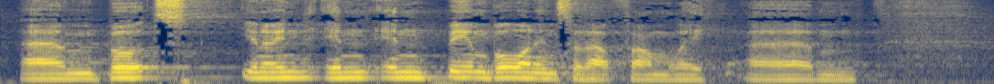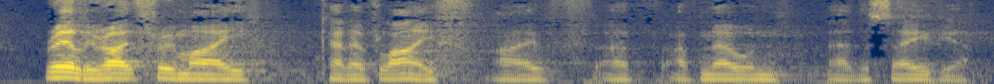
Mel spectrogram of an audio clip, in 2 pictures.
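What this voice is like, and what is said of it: Emotional, choked-up voice. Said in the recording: “Don't know why I'm getting emotional.”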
